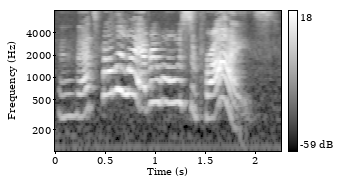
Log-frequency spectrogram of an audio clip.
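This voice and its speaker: A woman's voice: very high-pitched, very animated, fairly quick, sharp tone, voice pushed up, heavily acted. A woman voicing a bubbly, kind teenage rich girl with a chatty, gushing manner in a story reading. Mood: flustered, apologetic.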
